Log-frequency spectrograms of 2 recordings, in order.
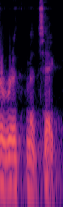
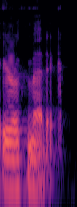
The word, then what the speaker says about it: arithmetic: misalter that says arithmetic and it can be pronounced arithmetic but when we're talking about sequences and series we actually pronounce it arithmetic so an arithmetic sequence is a sequence in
